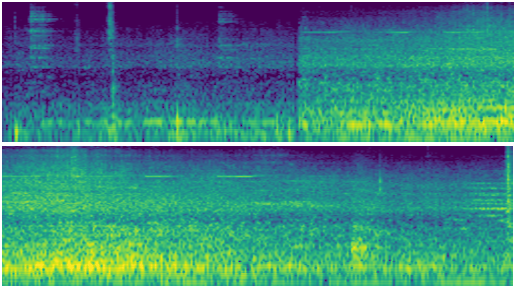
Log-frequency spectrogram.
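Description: A motor vehicle going past: its noise swells from about three seconds in, is loudest around six seconds, then slowly fades, over a steady low hum.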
